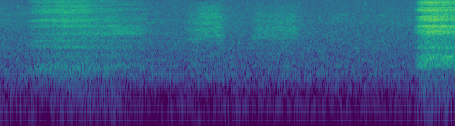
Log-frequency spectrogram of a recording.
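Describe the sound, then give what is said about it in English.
A slow, deep breath drawn in through the nose and mouth during a breathing exercise, airy, lasting several seconds, followed by a short louder rush of air at the end. No talking. “Now let's start our breathing. Ha ki roto.”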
